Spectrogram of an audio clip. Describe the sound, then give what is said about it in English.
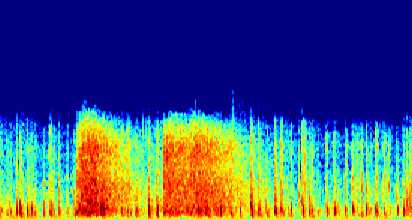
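Gunfire from a gunfight, staged as a sound effect in a Western radio drama: many rapid, sharp cracks fire in a steady volley, thickening into a dense, loud burst early on before thinning into separate reports. “We seem to have run into a gunfight.”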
